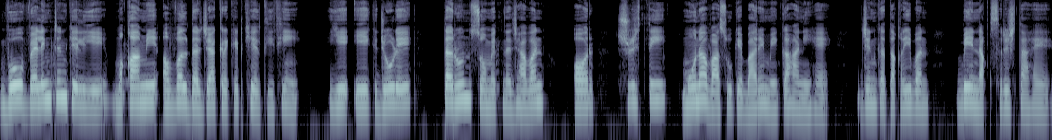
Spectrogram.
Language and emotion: Urdu, neutral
